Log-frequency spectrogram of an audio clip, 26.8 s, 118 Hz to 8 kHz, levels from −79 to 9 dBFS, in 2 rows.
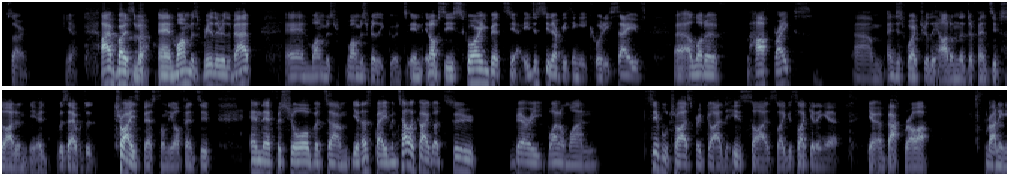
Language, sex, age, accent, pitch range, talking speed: English, male, 20-39, Australian, 100-135 Hz, 215 wpm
